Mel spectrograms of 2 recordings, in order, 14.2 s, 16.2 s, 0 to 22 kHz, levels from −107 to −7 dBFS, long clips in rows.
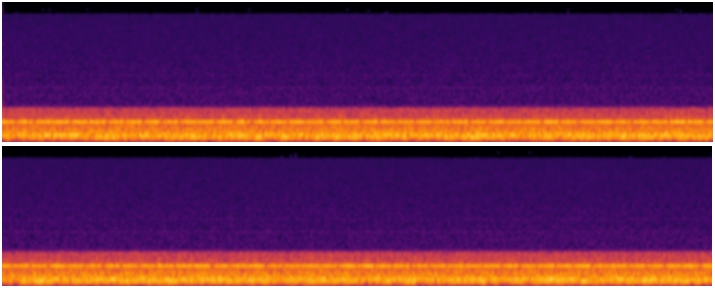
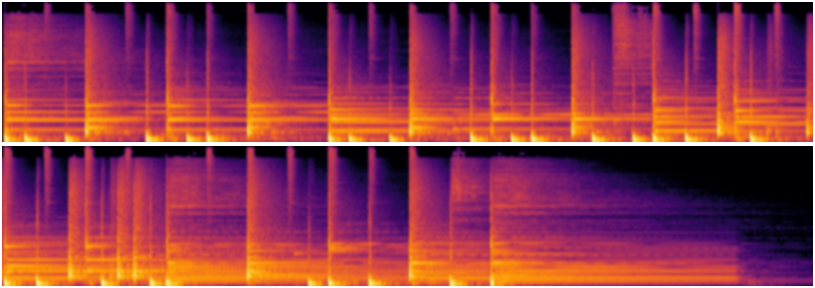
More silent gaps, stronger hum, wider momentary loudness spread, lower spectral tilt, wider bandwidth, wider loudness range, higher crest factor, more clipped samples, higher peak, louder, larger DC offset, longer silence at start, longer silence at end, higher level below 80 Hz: neither; neither; second, 1 LU vs 14 LU; first, -13 dB/octave vs -6.5 dB/octave; second, 1.1 kHz vs over 20 kHz; second, 0 LU vs 4 LU; second, 12 dB vs 20 dB; neither; second, -12 dBFS vs 0 dBFS; second, -25 LUFS vs -22 LUFS; neither; about the same, 0 s vs 0 s; second, 0 s vs 0.8 s; second, -56 dBFS vs -24 dBFS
